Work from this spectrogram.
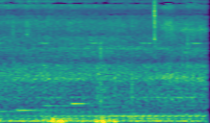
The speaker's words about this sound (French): Juste, il y a une voiture qui passe, je veux juste m'assurer que le chien est à l'abri.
